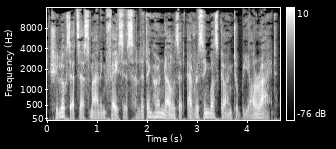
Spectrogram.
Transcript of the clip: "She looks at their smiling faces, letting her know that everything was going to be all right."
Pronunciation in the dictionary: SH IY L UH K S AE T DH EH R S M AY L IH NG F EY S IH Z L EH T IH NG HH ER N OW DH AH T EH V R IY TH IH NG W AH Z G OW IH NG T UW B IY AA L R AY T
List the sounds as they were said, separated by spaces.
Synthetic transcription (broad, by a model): SH IY L UH K S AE T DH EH R S M AY L IH NG F EY S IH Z L EH T IH NG HH ER N OW DH AH T EH V R IY TH IH NG W AH Z G OW IH NG T UW B IY AA L R AY T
